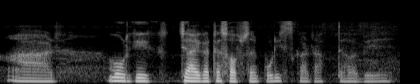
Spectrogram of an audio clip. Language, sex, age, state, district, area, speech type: Bengali, female, 30-45, West Bengal, Darjeeling, rural, spontaneous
